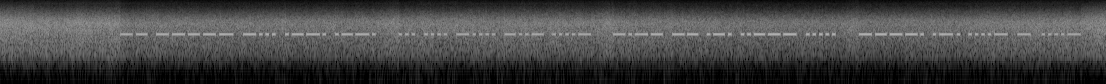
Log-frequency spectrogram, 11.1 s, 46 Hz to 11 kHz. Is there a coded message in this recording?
Yes: Morse code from 1.1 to 10.9 s, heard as a keyed tone, hand-sent with a bug key, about 37 wpm, 1170 Hz, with radio static. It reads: M0BPP SH6X4 YMR25 9R4T4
